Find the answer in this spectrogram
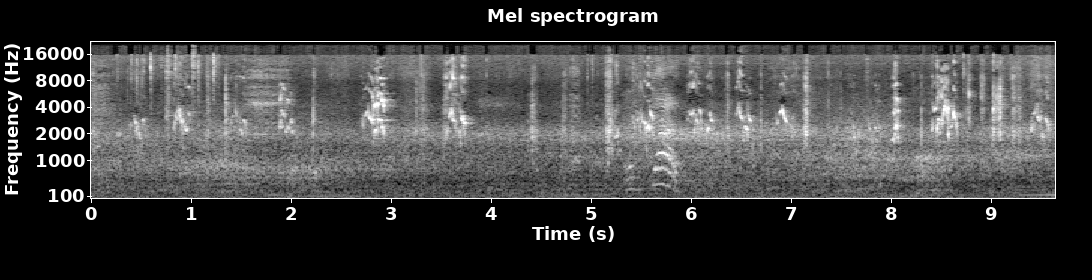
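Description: Budgerigars chatter in a busy stream of short chirps, warbles and squeaky trills.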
